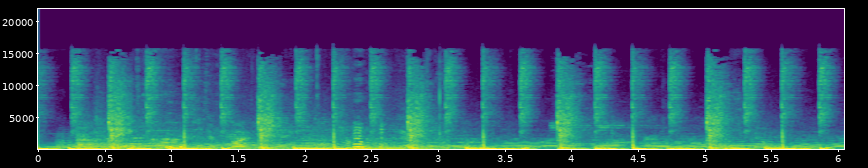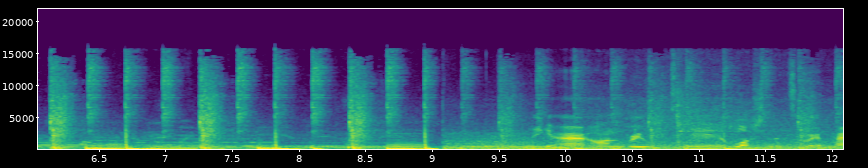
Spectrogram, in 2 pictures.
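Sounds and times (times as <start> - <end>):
traffic going by: 8.3 - 12.0
woman's voice: 9.8 - 12.0.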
